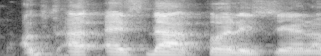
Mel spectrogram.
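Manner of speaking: giggly speech, words broken by laughter. Reacting to a grim joke from another speaker, laughing while talking. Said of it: "I'm sorry for laughing".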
